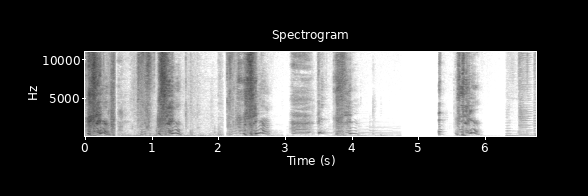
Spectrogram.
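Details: Compilation of sneezes by a VTuber from livestreams: a run of about five sharp sneezes, each with a quick gasp before it, separated by brief pauses.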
